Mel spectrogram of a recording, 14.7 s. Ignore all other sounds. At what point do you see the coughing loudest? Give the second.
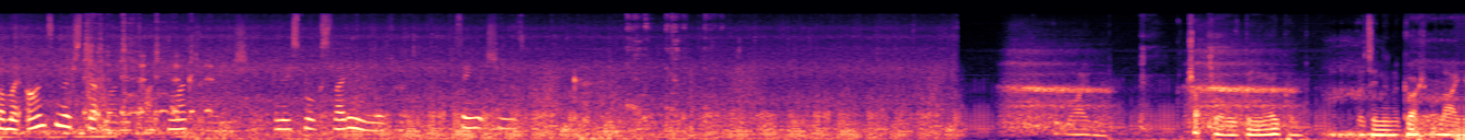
1 s.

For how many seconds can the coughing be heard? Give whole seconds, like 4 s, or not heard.
3 s.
